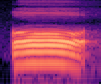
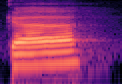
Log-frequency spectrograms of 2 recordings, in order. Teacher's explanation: ketika menyebutkan huruf ko ya, lidahnya menegang. Kalau kaf lidahnya rileks.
